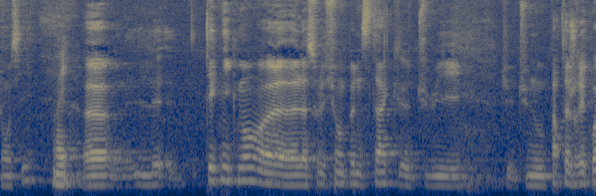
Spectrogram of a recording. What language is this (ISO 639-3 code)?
fra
